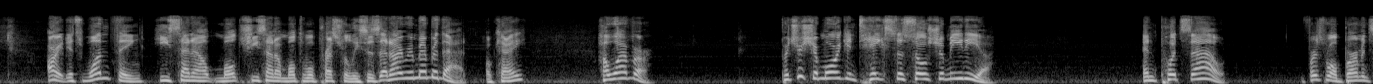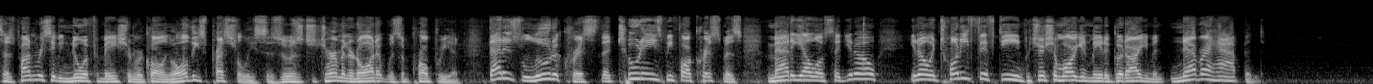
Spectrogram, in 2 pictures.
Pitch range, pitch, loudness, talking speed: 135-220 Hz, 175 Hz, -18 LUFS, 160 wpm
